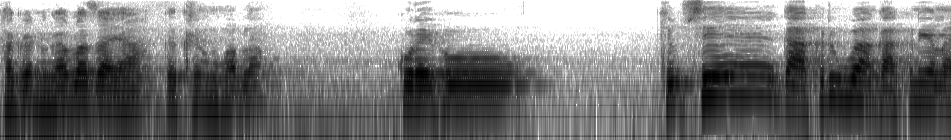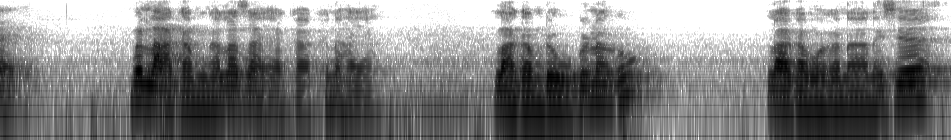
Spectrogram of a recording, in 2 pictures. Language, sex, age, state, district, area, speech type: Bodo, male, 60+, Assam, Chirang, urban, spontaneous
